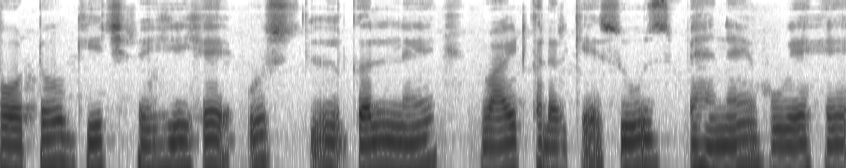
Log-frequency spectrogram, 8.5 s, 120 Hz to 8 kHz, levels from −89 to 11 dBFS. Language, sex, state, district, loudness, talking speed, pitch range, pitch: Hindi, male, Bihar, Jamui, -16 LUFS, 100 wpm, 110-125 Hz, 115 Hz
